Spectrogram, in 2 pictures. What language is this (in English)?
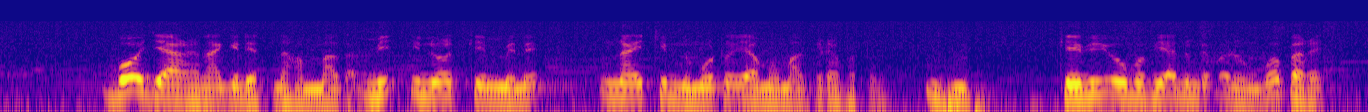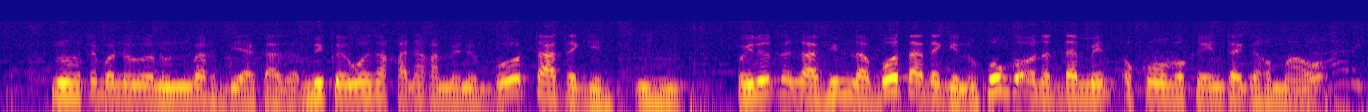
Serer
